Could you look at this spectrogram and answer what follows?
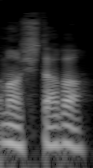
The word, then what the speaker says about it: Mojtaba: Mojtaba. – Mojtaba, o sea, no es Mojtaba, no.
